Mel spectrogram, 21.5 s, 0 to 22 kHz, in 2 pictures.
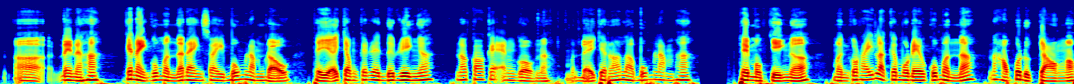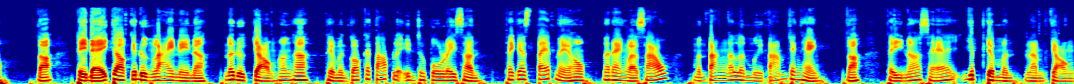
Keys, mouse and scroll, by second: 5.3 KP_4, 11.6 scroll up 1, 11.9 F3, 14.3 click, 15.9-16.9 drag, 17.7 KP_1, 19.2 middle click, 19.6 F3.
